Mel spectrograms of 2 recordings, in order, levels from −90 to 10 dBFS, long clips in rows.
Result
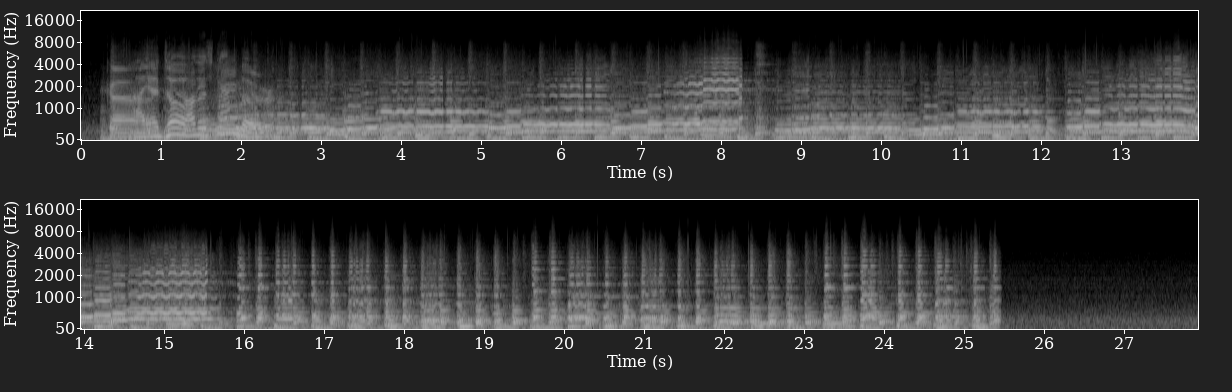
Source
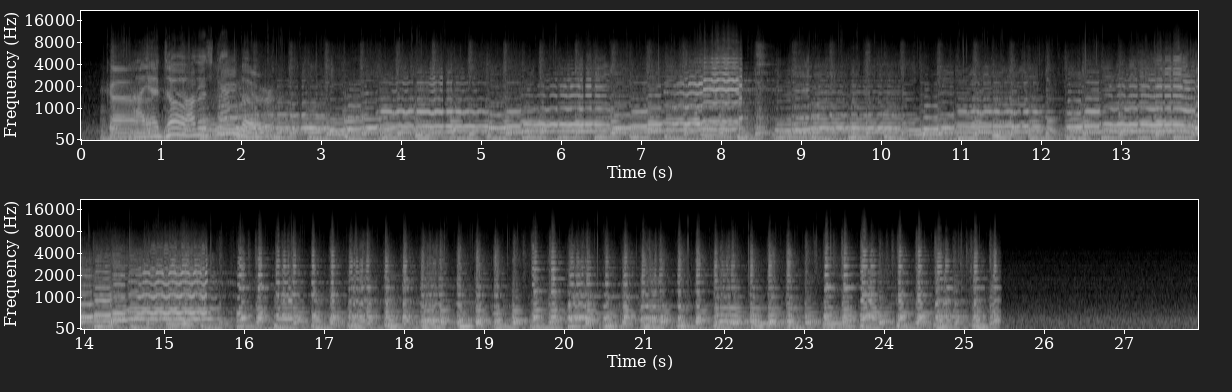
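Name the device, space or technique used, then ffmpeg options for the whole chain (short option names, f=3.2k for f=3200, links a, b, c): behind a face mask: -af "highshelf=f=3.3k:g=-8"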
